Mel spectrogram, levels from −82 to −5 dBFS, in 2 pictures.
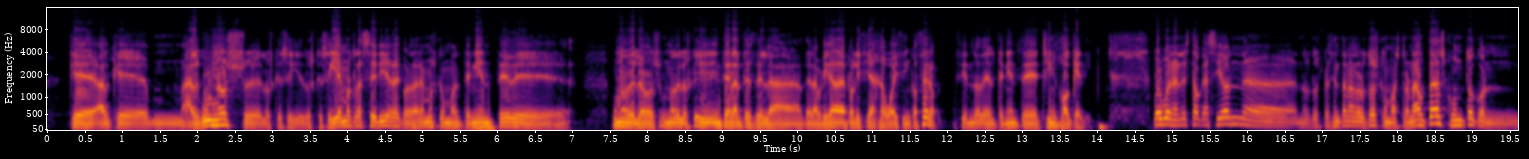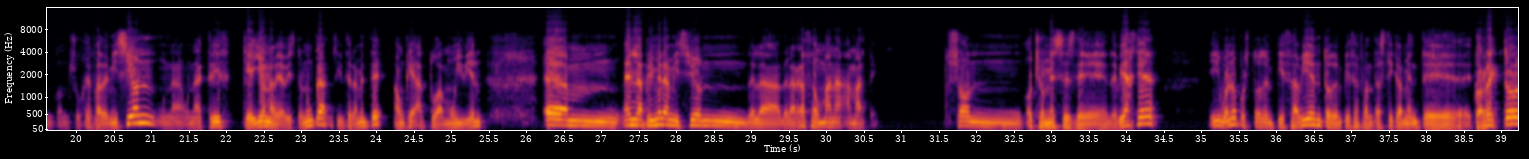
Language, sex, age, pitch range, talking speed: Spanish, male, 50-69, 110-145 Hz, 160 wpm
